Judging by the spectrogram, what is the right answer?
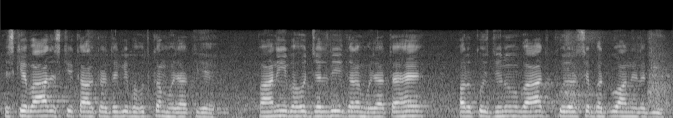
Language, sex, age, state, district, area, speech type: Urdu, male, 30-45, Delhi, North East Delhi, urban, spontaneous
